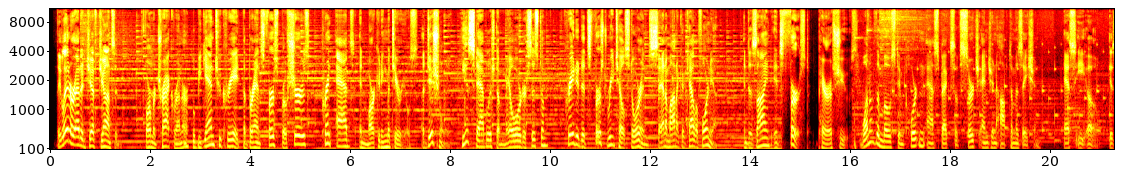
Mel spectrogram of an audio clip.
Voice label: Narration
